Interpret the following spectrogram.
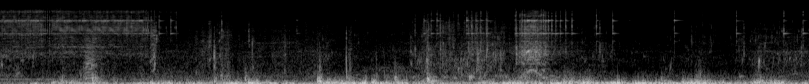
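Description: Wind buffeting the microphone and small waves slapping a fibreglass boat hull, with two brief whirs of a spinning reel being cranked as a redfish is reeled in, one at the start and one about five seconds in.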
